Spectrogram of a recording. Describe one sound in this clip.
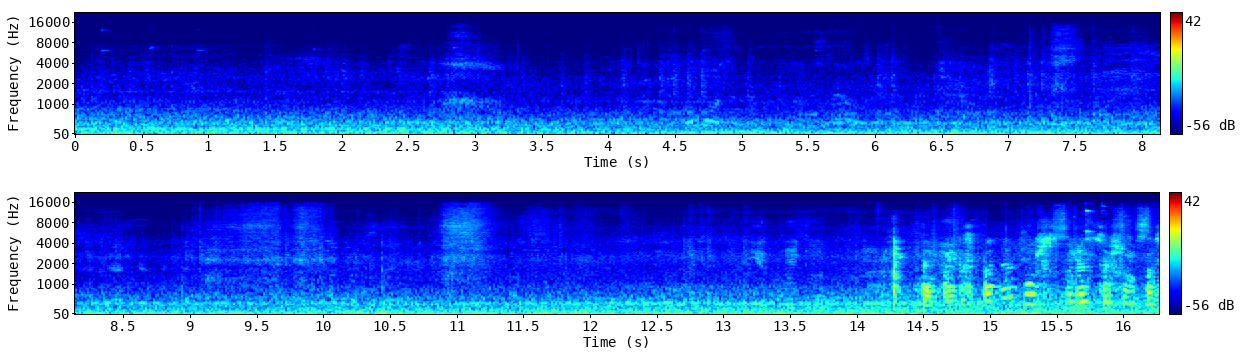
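A jet engine roars steadily from inside an aircraft cabin.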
